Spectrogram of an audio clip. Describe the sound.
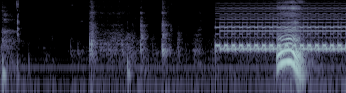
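An electronic telephone rings with a loud warbling pulse that starts partway through, after a few brief scattered sounds, and keeps repeating steadily to the end.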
